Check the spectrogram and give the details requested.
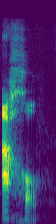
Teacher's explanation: in spain they might say it more like ah-ho it's it's in the throat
